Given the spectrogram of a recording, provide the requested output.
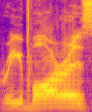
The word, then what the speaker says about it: RyuUboruZ: I pronounce it Reboras, as it's probably the easiest way you can find him over on Twitter.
